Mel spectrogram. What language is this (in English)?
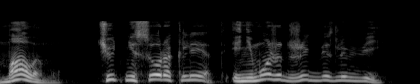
Russian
